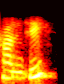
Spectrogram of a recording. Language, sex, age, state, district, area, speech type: Punjabi, female, 18-30, Punjab, Patiala, urban, conversation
